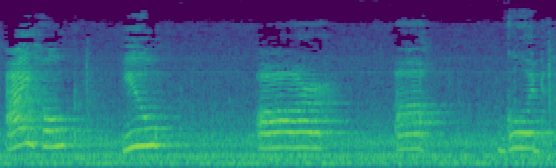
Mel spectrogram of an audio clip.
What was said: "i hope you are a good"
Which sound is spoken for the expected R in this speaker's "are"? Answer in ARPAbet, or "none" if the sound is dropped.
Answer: R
